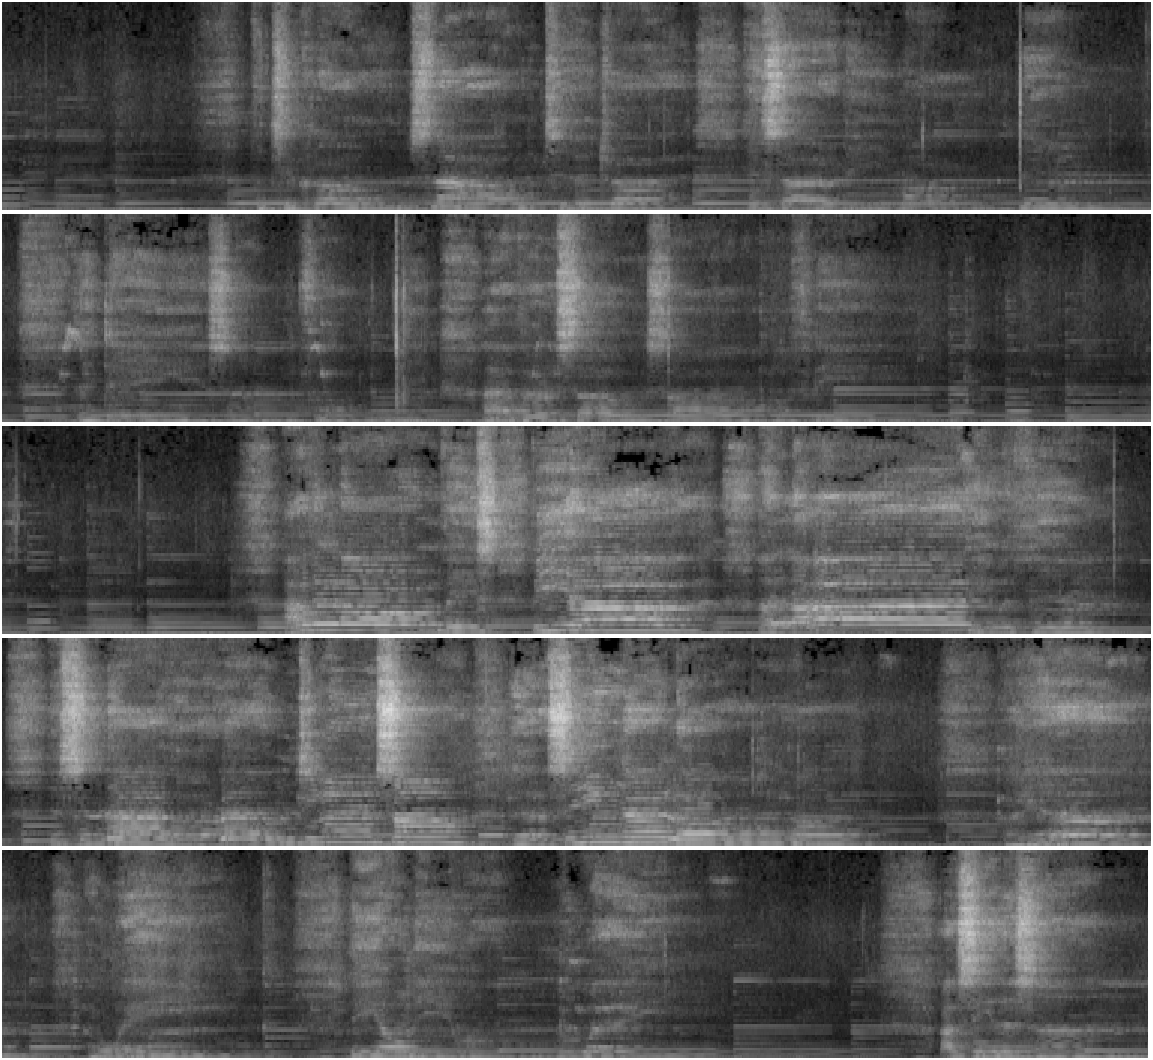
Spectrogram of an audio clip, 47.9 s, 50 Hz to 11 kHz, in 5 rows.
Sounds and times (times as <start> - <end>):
Music: 0.0 - 47.8.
